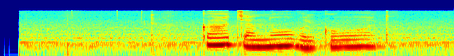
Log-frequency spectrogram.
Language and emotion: Russian, sad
